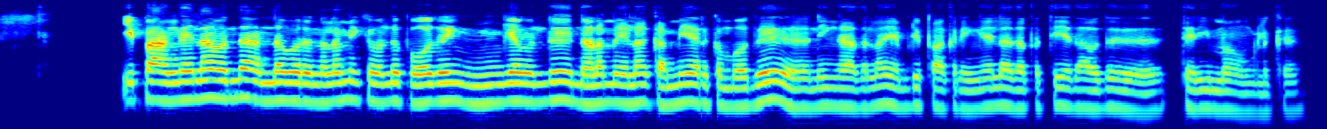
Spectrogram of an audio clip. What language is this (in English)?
Tamil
